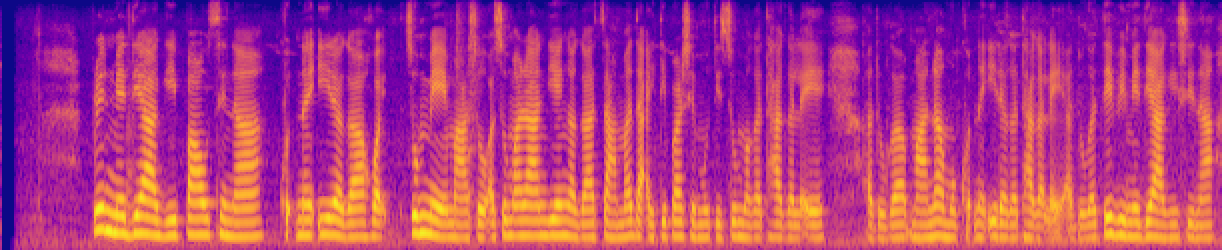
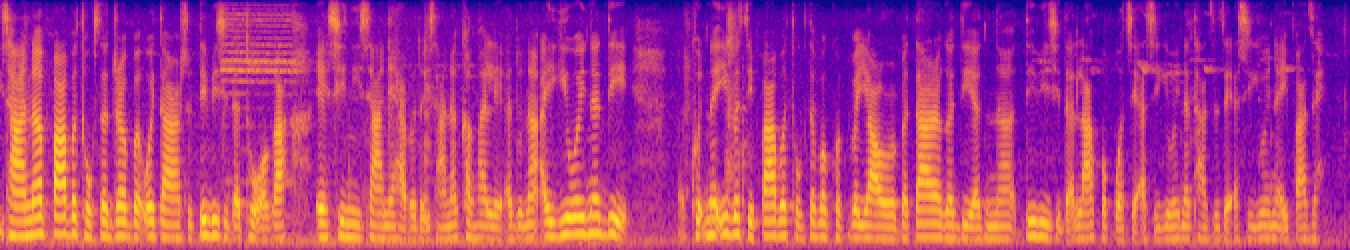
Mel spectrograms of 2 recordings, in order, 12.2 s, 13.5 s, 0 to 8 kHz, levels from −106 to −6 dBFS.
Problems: none marked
